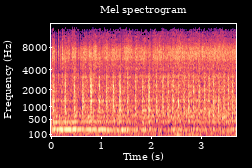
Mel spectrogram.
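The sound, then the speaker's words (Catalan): A wooden ratchet rattle cranked steadily, giving a fast, even stream of dry clacking clicks that continues without a break, fairly loud, with no voices. “Durant l'edat mitjana, el so del carrau també tenia un sentit infamant, era l'instrument amb què leprosos i vagabuns sortien a demanar almoina, com es pot veure en algunes miniatures del segle XIV.”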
